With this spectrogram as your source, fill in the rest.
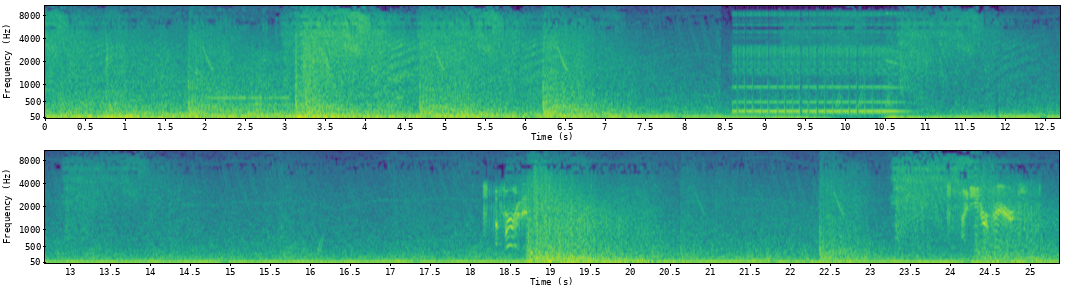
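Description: Repeated loud booms and crackling blasts as a GDI Tiberium Refinery is destroyed in the video game Renegade, with heavy battle noise throughout and a synthetic announcer-style voice speaking over it.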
